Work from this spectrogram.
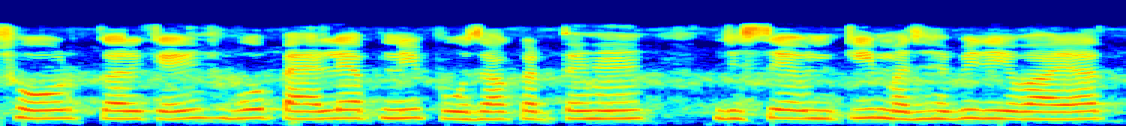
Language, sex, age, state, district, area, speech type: Urdu, female, 18-30, Uttar Pradesh, Gautam Buddha Nagar, urban, spontaneous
